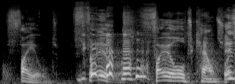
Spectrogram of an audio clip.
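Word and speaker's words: Fylde: my nomination is counsel I think it's pronounced ironically enough failed failed failed counsel f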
